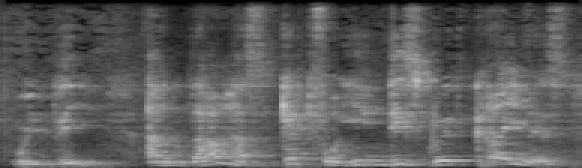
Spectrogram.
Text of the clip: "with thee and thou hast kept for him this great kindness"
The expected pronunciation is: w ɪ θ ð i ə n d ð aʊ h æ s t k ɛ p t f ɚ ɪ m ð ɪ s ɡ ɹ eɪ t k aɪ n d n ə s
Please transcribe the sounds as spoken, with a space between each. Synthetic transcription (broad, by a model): w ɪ ð i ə n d ð aʊ h æ s t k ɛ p t f ɚ ɪ m ð ɪ s ɡ ɹ eɪ t k aɪ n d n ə s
